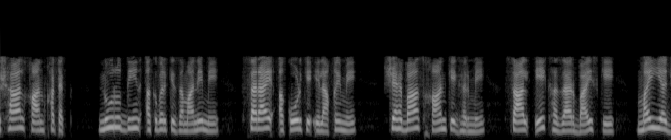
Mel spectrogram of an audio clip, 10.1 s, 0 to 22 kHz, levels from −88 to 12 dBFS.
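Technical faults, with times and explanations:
Throughout, WMA compression: heavy codec damage leaves ringing, a washy smear and hiss that rises and falls with the speech. The likely cause is a WMA 1 encoder with long transform blocks, which spreads quantisation noise over tens of milliseconds and zeroes weak spectral lines, pointing to roughly 32 kbps.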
